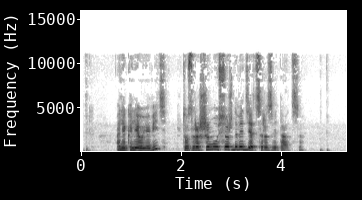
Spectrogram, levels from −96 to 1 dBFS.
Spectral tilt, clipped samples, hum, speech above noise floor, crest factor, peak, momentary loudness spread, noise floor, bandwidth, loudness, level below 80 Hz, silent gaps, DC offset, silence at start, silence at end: -3.5 dB/octave; under 0.1%; none; 42 dB; 18 dB; -4 dBFS; 13 LU; -62 dBFS; 12 kHz; -20 LUFS; -66 dBFS; none; under 0.1%; 0.1 s; 0.9 s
